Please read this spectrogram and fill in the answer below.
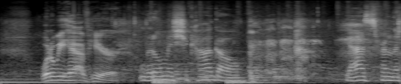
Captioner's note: laughs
